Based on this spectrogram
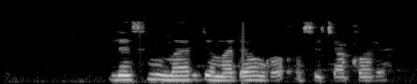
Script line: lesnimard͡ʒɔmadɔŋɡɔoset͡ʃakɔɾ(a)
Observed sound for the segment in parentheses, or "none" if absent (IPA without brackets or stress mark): ɛ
